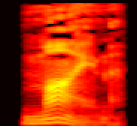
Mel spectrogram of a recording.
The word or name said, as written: mine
